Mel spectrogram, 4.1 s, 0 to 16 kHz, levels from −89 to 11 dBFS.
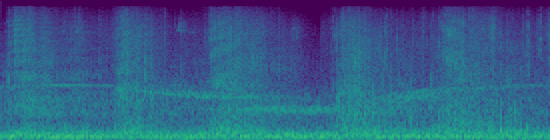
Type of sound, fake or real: real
